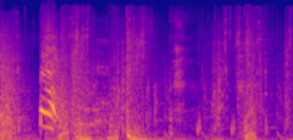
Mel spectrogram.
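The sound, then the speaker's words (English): A video game door is kicked open with one sudden, loud thudding slam, then a brief ringing tone over a steady bed of busy game noise. “Alright, careful with these doors as soon as you kick them open.”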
